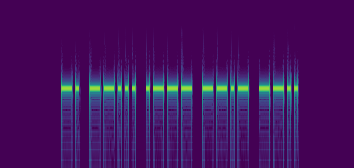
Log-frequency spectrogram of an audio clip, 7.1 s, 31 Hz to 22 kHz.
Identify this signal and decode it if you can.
Morse code, heard as a keyed tone, about 17 wpm, 700 Hz. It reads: N7JQZ
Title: USA Call Signs - 5 Characters - Repeated 3x - 17wpm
